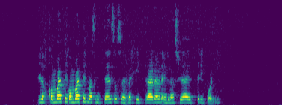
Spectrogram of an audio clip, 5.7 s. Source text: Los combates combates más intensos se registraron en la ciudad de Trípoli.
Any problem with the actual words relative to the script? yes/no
no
